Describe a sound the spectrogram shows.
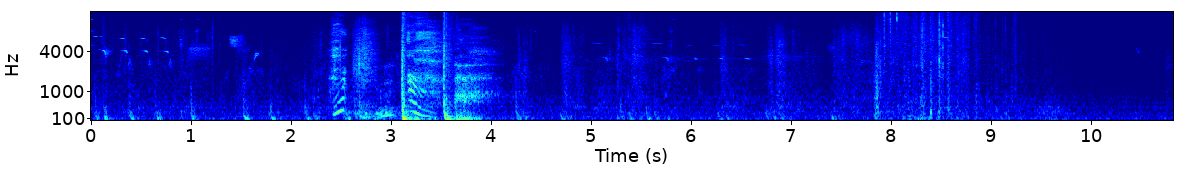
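Footsteps crunch on gravel and dry leaves.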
